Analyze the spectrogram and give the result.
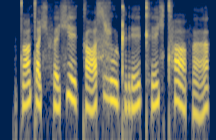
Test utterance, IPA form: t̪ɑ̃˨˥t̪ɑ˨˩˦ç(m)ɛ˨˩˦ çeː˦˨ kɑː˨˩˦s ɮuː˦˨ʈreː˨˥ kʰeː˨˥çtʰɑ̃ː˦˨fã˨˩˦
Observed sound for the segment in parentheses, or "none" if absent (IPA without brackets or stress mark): f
